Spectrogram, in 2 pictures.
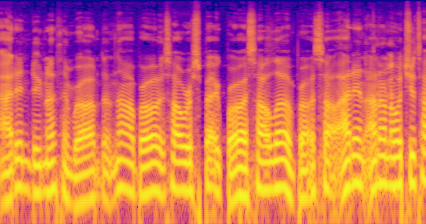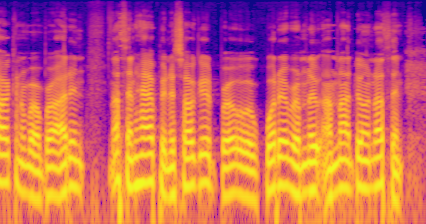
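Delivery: high, innocent-sounding, protesting tone, all wide-eyed. Retelling someone denying wrongdoing while being yelled at: imitating Earthquake acting innocent. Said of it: "Earthquake is being very innocent".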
